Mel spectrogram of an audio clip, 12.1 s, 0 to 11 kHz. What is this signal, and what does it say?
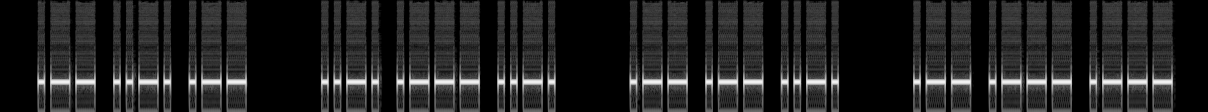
Morse code, heard as a keyed tone, about 19 wpm, 800 Hz. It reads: WFW FJF WWF WJJ
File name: morse mp3 / lecon7-vitesse 18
